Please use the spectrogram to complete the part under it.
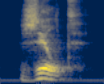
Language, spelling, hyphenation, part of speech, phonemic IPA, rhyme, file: Dutch, zilt, zilt, adjective, /zɪlt/, -ɪlt, Nl-zilt.ogg
- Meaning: salty (containing a significant amount of salt)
